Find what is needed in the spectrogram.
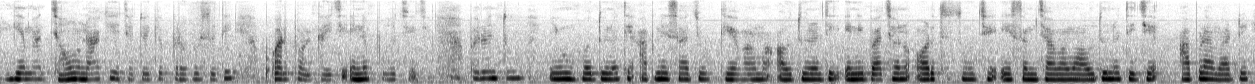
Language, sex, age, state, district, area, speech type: Gujarati, female, 18-30, Gujarat, Rajkot, rural, spontaneous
